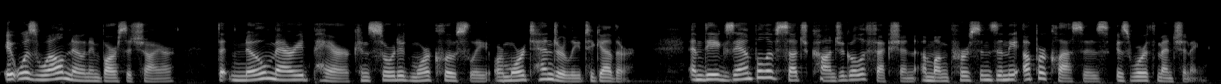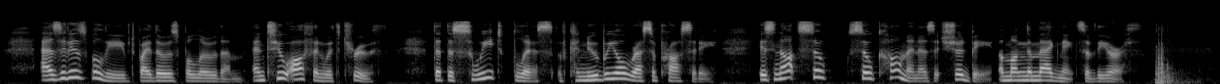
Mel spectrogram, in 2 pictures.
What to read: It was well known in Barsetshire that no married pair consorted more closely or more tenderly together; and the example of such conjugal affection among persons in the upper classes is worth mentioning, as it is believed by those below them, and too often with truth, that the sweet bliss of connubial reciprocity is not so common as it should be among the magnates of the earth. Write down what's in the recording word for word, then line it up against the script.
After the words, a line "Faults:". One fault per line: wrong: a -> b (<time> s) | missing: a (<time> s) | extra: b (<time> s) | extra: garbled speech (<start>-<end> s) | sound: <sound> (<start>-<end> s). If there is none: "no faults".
It was well known in Barsetshire that no married pair consorted more closely or more tenderly together; and the example of such conjugal affection among persons in the upper classes is worth mentioning, as it is believed by those below them, and too often with truth, that the sweet bliss of connubial reciprocity is not so so common as it should be among the magnates of the earth.
Faults:
extra: so (20.7 s)
sound: thud (23.8-24.2 s)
